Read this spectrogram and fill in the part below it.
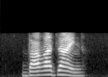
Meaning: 1. consonant 2. tone-deaf person (person with no ear for music)
- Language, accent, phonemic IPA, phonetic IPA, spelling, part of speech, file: Armenian, Eastern Armenian, /bɑʁɑˈd͡zɑjn/, [bɑʁɑd͡zɑ́jn], բաղաձայն, noun, Hy-բաղաձայն.ogg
